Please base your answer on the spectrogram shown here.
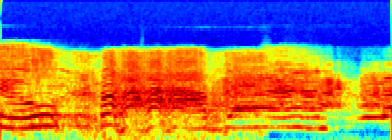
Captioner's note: laughter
